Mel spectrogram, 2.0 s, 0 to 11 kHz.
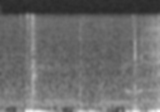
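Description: In the Space Station 13 video game, a small metal pin on a gun slide moves in and out, giving faint scrapes and several light ticking clicks, ending in a sharper metallic click.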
